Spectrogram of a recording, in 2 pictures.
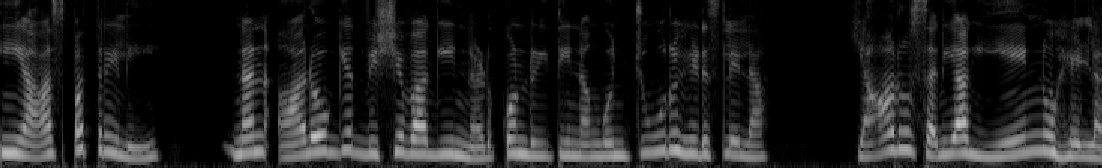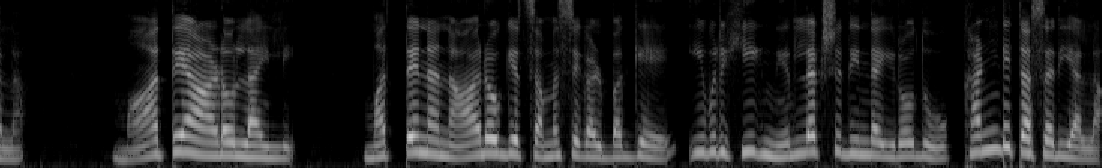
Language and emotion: Kannada, disgusted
